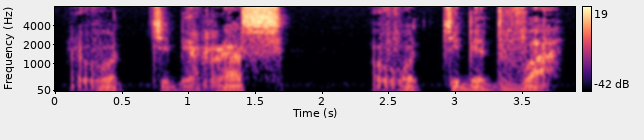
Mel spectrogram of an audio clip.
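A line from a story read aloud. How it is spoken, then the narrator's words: Grumbling. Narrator (Russian): проворчал Сергей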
